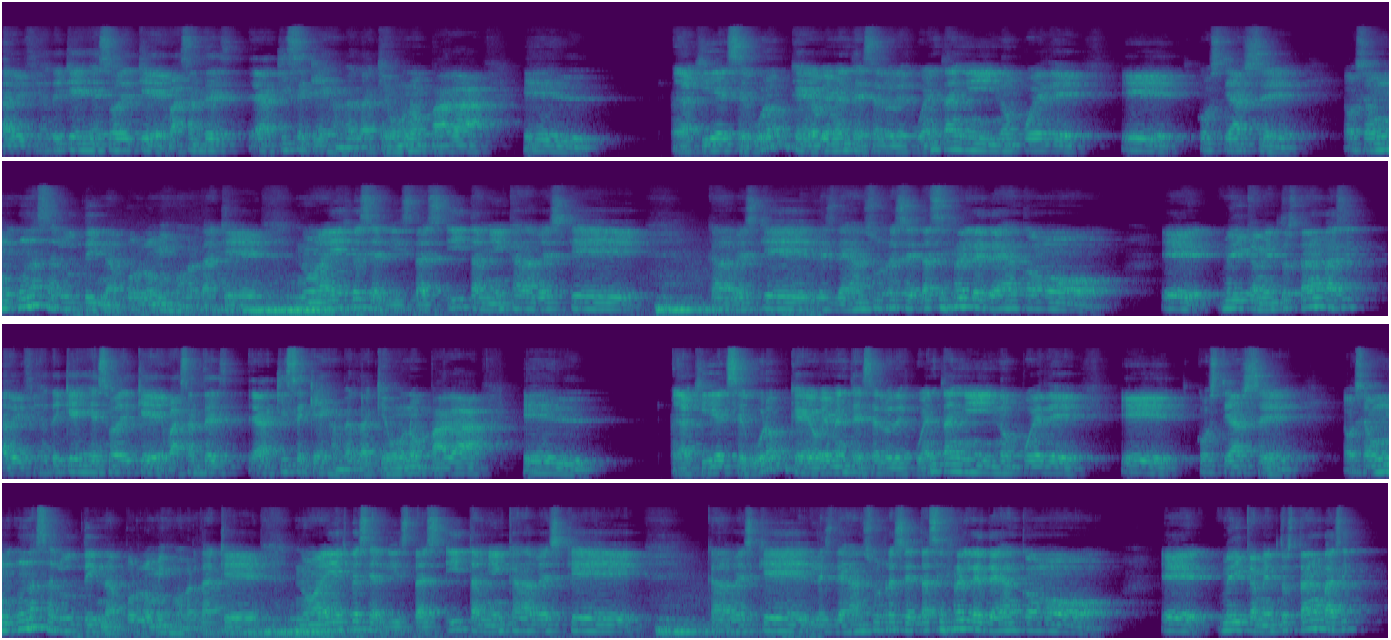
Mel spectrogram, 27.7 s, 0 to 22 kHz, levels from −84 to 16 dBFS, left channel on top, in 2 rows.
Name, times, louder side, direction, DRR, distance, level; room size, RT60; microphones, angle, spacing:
voice 1, 0.0-5.8 6.7-11.7 12.0-13.1 13.4-24.9 25.5-27.4, right 2 dB, 80° right, 0 dB, 0.7 m, -30 dB
sound 1, 14.5-18.8 19.2-19.3 20.4-22.0, left 5 dB, 60° left, 0.4 m, -39 dB
5.3 x 2.0 x 2.3 m, 0.90 s
head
